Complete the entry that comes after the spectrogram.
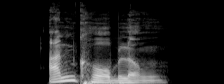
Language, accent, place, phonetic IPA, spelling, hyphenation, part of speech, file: German, Germany, Berlin, [ˈankʊʁblʊŋ], Ankurblung, An‧kurb‧lung, noun, De-Ankurblung.ogg
- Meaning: alternative form of Ankurbelung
